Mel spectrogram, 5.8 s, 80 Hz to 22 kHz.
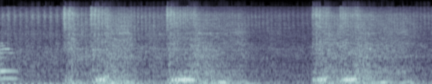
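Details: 1995 Kawasaki Bayou 400 single cylinder, first start in a long time after fresh oil, new filter, new spark plug and fresh fuel; picks up on each throttle blip and settles back cleanly, no knocks or misses, runs fine.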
